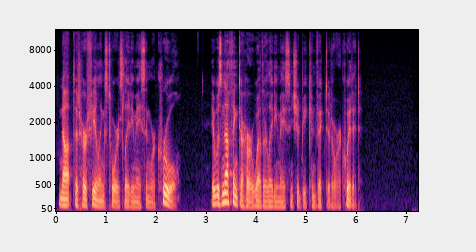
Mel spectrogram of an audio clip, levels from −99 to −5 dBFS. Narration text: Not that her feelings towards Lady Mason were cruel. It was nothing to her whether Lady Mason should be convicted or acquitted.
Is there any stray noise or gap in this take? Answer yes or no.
no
